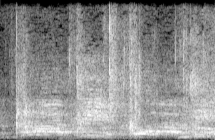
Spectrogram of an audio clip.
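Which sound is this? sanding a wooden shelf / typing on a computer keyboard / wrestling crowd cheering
wrestling crowd cheering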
